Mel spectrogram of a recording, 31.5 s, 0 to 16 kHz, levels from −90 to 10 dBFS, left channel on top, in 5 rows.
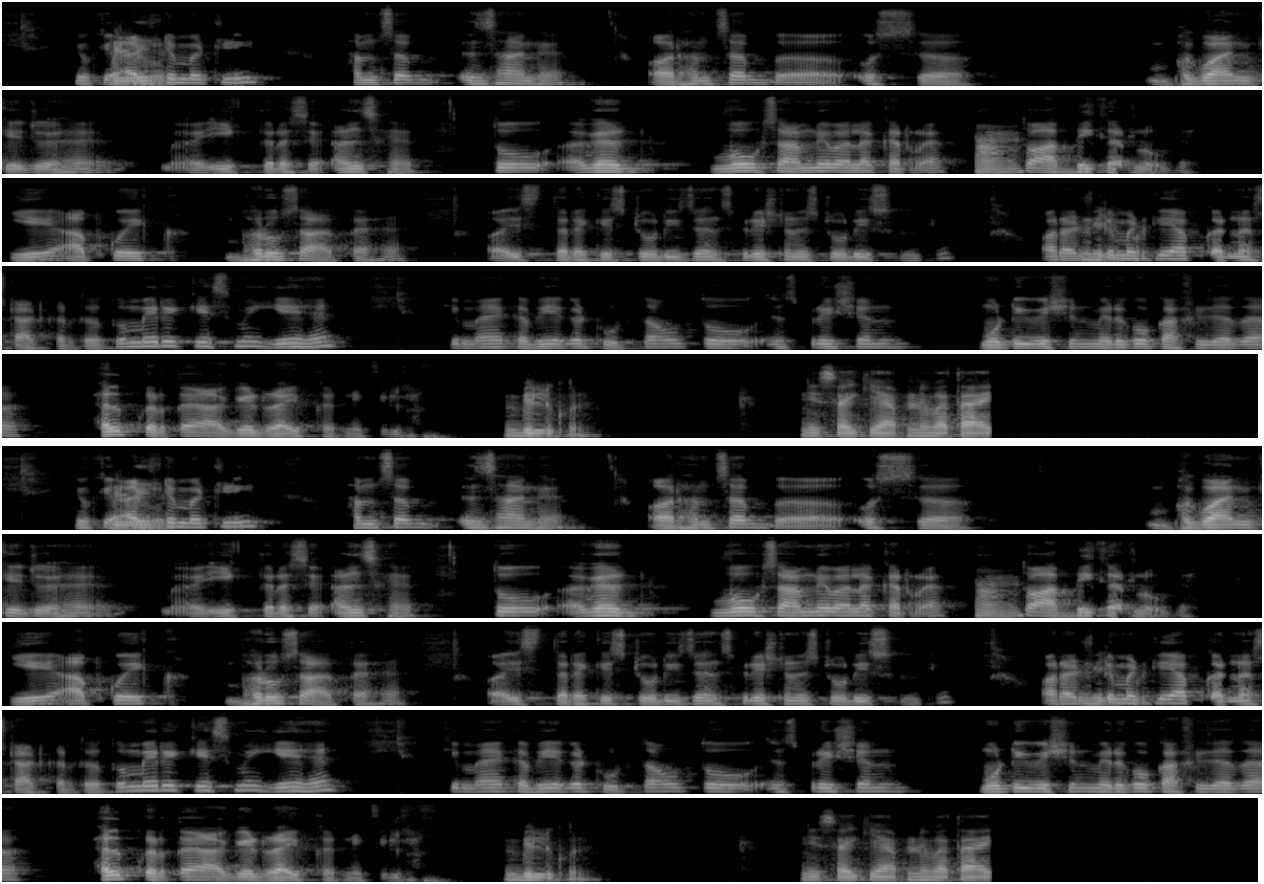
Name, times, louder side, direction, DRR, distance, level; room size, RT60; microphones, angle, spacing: voice 1, 0.4-1.3 1.8-2.9 3.2-4.8 5.7-8.4 8.8-11.0 11.4-12.2 12.7-14.6 15.0-17.2 17.8-20.6 21.2-23.4 23.8-25.3 25.7-27.3, right 1 dB, 20° right, 4.2 m, -35 dB
voice 2, 18.0-18.3 27.7-28.2 29.2-30.2, left 2 dB, 25° left, 1.7 m, -34 dB
head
